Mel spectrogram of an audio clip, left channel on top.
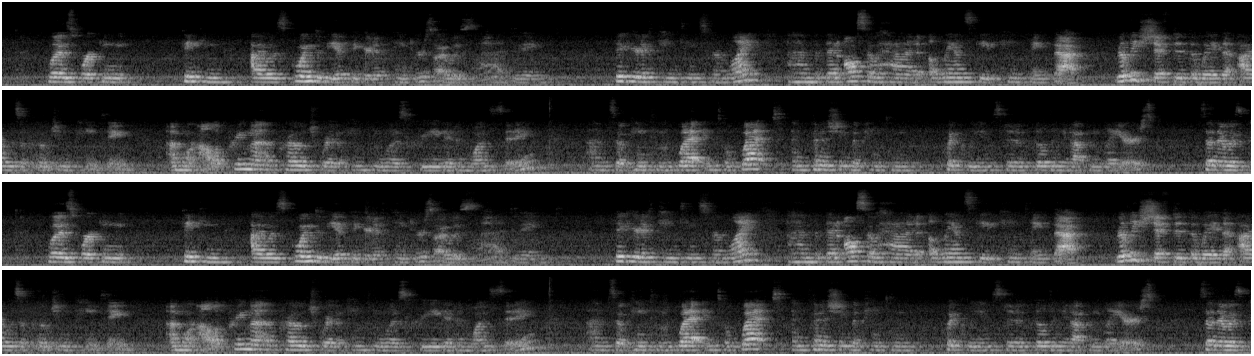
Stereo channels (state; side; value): normal; both; correlation 0.85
